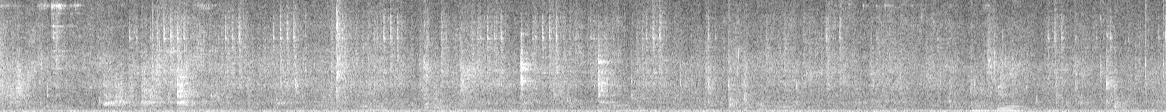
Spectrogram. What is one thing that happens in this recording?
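A jazz band plays softly in a hall.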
